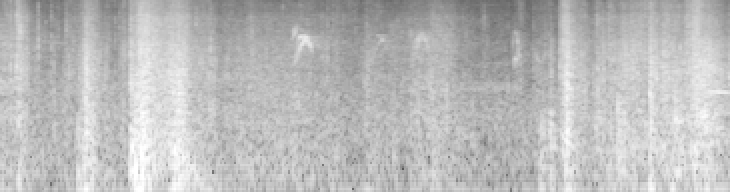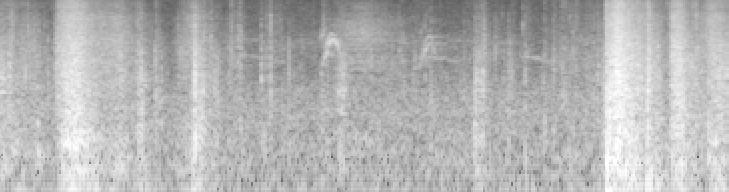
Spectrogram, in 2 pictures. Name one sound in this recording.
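A ram butts into a plastic-wrapped bundle with loud thumps.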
